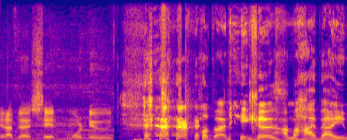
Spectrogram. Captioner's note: laughs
